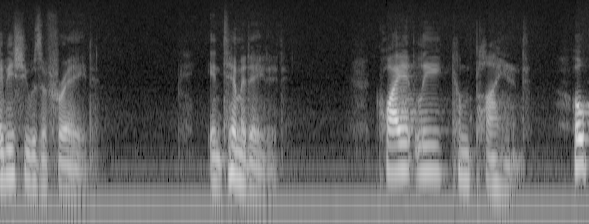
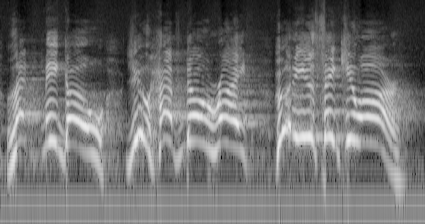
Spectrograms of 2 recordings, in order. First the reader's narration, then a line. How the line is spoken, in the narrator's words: Maybe she was shouting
